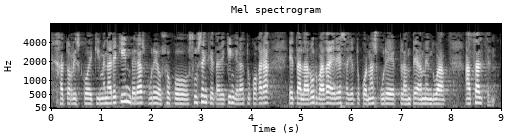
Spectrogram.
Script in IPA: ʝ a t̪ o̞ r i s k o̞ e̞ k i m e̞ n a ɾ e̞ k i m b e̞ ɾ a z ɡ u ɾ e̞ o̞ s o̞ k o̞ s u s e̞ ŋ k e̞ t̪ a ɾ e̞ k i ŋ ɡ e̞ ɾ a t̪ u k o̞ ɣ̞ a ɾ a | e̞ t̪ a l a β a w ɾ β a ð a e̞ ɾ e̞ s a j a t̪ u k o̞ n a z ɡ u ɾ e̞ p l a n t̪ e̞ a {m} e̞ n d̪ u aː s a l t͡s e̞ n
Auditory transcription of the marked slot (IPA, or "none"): m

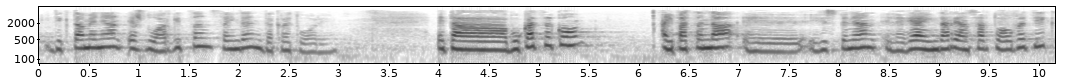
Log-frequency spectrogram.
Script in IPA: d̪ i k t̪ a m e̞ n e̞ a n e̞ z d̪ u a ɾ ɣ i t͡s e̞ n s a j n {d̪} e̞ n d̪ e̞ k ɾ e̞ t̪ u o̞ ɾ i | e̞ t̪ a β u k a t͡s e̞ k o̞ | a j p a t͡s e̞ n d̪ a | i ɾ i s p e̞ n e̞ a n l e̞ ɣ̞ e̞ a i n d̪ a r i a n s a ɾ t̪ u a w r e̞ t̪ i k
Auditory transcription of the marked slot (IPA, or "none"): d̪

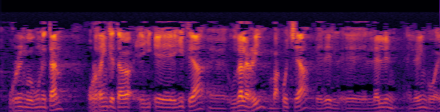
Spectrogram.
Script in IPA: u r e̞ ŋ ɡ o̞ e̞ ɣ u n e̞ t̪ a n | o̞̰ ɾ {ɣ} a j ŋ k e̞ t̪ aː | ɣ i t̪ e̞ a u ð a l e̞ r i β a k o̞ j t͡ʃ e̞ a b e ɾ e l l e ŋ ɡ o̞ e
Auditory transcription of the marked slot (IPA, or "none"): ð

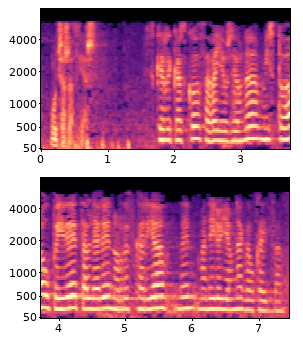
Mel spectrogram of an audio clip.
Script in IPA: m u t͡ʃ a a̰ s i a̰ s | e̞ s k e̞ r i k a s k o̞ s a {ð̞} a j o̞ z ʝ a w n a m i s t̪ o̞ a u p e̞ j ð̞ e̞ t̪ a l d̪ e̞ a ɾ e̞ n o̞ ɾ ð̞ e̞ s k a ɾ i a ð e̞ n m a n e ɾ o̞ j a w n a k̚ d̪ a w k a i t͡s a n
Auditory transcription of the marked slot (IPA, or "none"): ɣ̞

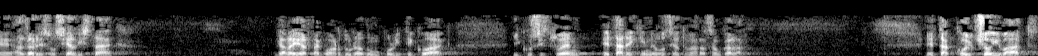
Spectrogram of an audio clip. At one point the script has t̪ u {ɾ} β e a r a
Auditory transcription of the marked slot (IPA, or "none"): none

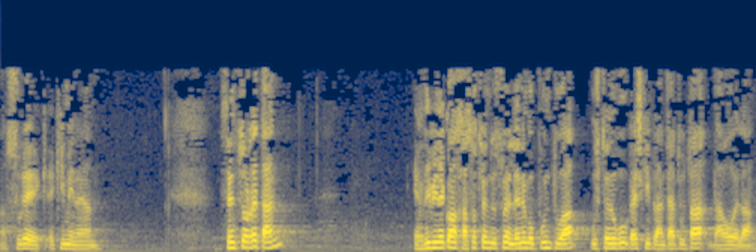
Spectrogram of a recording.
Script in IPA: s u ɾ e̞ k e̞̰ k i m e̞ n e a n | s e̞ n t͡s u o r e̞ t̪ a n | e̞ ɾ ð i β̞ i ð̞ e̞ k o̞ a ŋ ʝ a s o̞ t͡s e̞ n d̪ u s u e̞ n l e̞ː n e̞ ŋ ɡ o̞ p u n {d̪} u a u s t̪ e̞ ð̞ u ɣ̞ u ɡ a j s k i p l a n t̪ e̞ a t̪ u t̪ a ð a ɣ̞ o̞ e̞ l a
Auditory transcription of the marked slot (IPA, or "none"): t̪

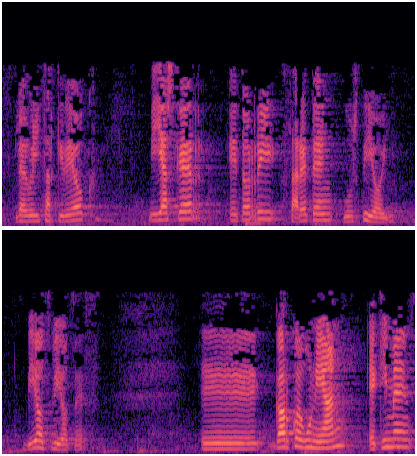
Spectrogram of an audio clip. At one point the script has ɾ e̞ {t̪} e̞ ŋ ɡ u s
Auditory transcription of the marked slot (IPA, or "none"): t̪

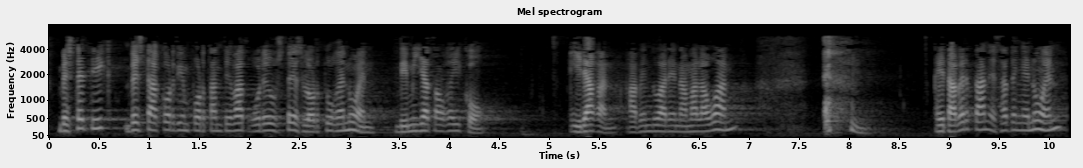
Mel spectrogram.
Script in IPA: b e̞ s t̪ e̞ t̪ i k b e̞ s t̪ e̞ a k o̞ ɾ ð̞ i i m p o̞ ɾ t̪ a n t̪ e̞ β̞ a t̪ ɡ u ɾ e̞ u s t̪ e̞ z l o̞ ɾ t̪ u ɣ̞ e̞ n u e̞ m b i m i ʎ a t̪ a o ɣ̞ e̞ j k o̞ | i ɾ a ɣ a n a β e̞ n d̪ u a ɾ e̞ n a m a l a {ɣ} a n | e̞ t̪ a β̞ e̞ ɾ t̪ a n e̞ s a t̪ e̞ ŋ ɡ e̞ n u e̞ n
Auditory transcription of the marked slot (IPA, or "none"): w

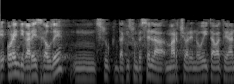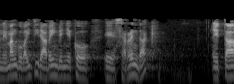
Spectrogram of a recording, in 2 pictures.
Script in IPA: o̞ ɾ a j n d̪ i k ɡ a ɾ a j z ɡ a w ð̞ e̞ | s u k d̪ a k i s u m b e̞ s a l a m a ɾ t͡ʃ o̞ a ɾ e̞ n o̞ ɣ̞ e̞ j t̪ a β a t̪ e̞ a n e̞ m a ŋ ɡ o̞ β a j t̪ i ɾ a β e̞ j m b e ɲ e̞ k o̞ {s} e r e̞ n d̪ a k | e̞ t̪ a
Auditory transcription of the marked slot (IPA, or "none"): s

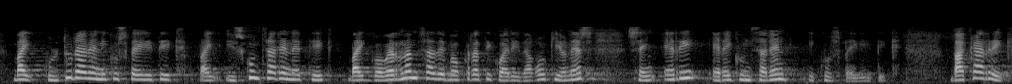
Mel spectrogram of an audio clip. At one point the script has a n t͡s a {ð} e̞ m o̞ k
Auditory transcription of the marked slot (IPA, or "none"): ð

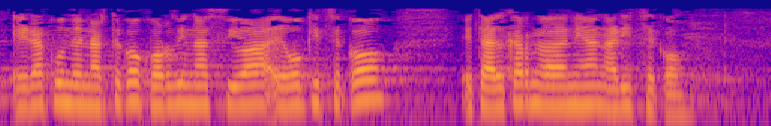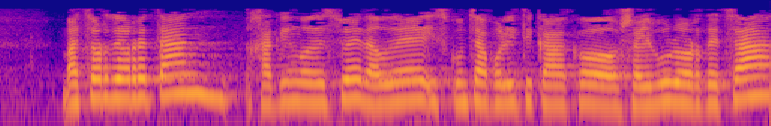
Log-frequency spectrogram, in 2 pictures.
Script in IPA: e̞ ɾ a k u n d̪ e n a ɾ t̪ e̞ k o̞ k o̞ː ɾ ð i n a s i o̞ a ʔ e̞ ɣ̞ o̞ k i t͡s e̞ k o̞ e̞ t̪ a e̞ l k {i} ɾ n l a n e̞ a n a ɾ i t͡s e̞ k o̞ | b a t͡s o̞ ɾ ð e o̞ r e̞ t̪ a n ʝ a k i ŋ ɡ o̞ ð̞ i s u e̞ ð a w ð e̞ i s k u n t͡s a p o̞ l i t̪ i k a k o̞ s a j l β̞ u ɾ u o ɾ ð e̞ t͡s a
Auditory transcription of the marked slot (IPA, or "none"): a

